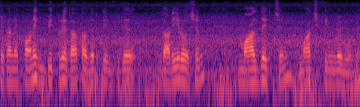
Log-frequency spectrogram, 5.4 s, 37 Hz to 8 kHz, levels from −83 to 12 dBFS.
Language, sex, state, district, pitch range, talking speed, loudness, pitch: Bengali, male, West Bengal, Jalpaiguri, 120-130 Hz, 135 wpm, -23 LUFS, 125 Hz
